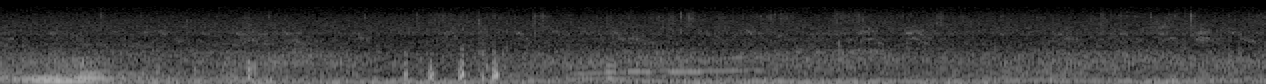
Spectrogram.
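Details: Free-ranging chickens in spring with a white rooster guarding his hens: one loud low cluck opens, then soft, short clucks cluster near the middle over a steady outdoor background hum.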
